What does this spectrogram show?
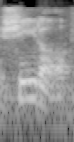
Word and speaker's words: Sheetal: Sheetal.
